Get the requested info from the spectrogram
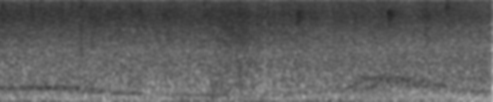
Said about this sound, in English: The same roof that's getting bludgeoned by hail. When the storm subsides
